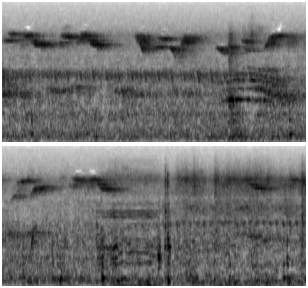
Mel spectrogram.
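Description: Birds chirping: a string of short, high chirps, many falling quickly in pitch, repeated through the whole stretch over a faint background hiss.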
